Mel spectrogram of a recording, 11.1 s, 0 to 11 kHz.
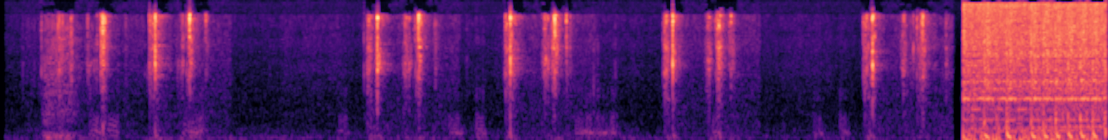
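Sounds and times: plastic grabber toy clacking: 3.6 - 5.9, 8.6 - 9.6.

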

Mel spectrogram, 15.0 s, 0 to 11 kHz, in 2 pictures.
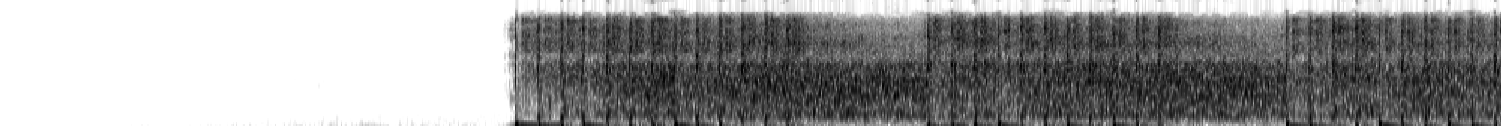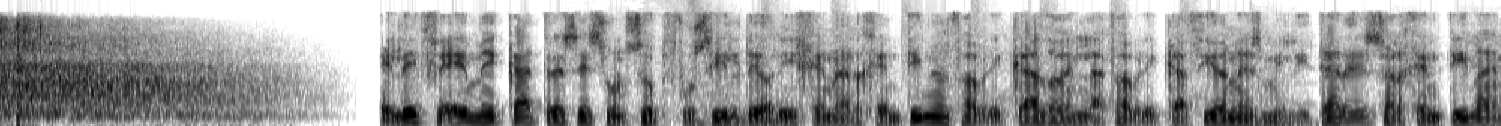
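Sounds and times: submachine gun automatic fire: 2.6 - 8.6.

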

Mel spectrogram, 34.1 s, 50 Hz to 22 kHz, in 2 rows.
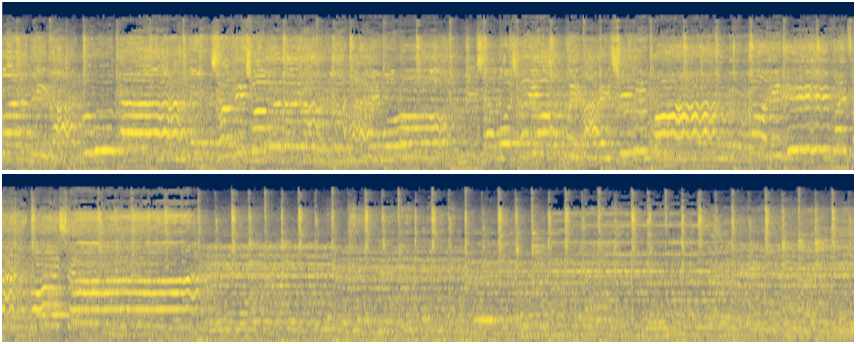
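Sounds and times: woman singing a pop ballad: 0.0 - 22.0
backing track with steady beat: 0.0 - 34.0.

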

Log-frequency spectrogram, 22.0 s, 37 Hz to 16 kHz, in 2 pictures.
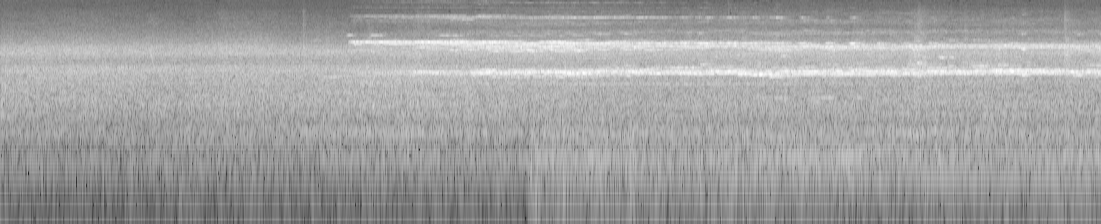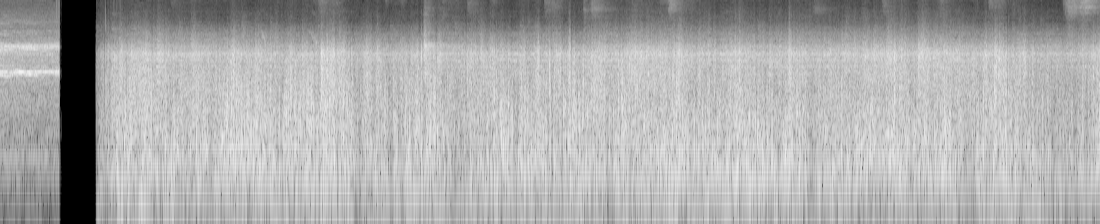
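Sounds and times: train coaches rolling: 0.0 - 22.0
high steady wheel squeal: 3.2 - 11.6
wind on microphone: 12.0 - 22.0.

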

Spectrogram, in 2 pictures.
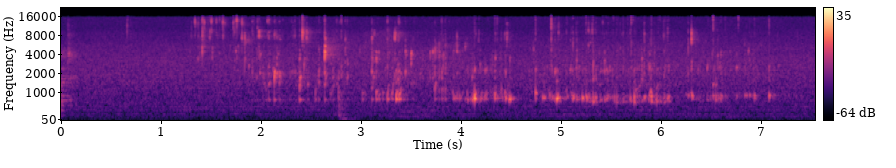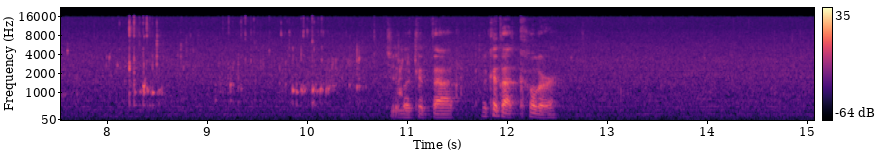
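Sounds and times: drink splashing into glass: 1.4 - 11.8.

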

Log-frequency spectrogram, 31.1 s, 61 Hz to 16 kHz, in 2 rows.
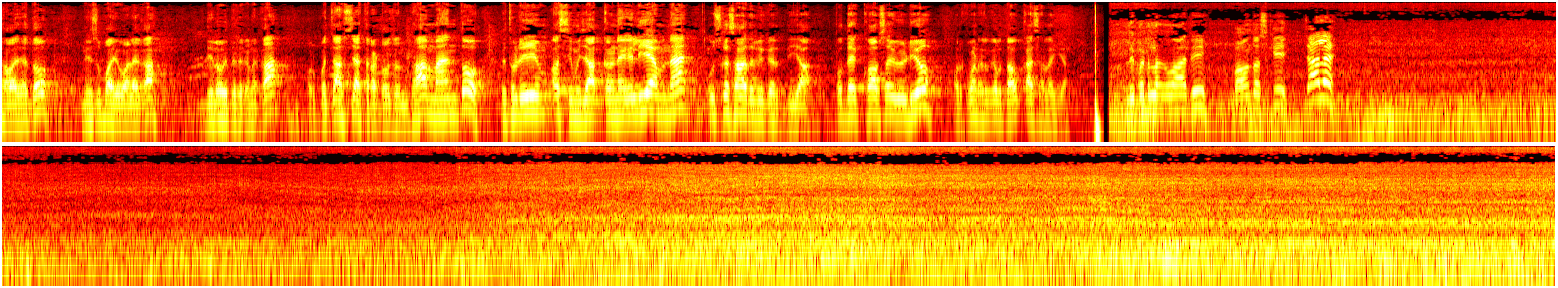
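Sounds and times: tractor engines under heavy load: 11.0 - 31.0.

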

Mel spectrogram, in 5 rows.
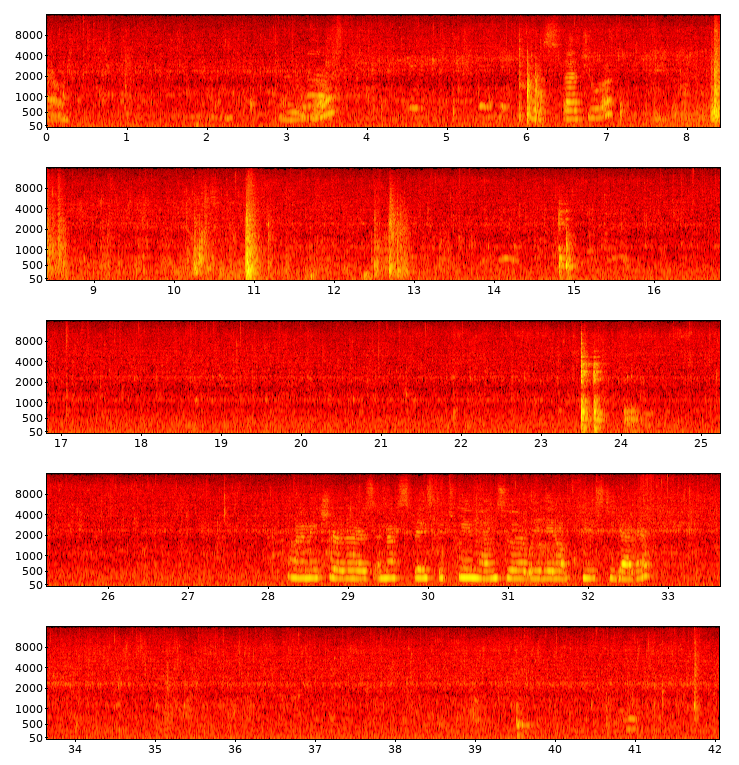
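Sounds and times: bacon sizzling in a frying pan: 0.0 - 42.0
spatula clacking on pans: 23.5 - 24.3.

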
